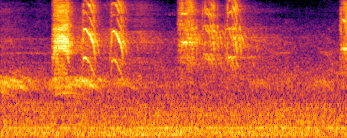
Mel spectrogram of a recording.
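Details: Parrot giving harsh, raspy squawks in two quick bursts of about three calls each, then a single squawk at the end, over a steady background hiss.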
